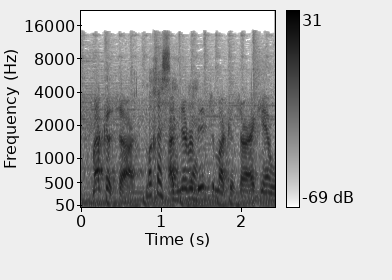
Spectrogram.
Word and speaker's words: Makassar: And Makassar, how do you pronounce it? Makassar? Makassar.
